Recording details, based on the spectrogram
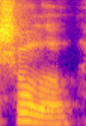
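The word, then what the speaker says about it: Xolo: In pre-Hispanic burials, many people were buried with a Zolo or Sholo, pronounced Sholo, made of obsidian or clay.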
